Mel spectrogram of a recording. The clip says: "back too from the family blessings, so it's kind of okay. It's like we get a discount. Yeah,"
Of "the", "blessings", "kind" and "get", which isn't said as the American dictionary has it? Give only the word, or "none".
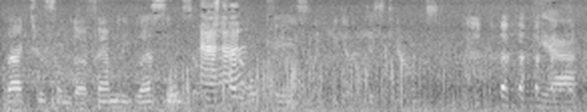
kind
